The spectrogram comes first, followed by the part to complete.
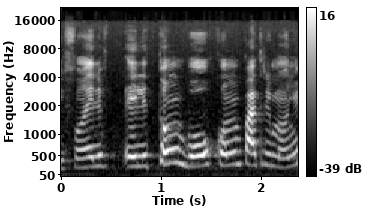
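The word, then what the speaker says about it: IPHAN: Então, o IFAM, né, pronuncia IFAM, ele tombou como um patrimônio histórico esse sítio arqueológico da Lapa da Cerca Grande.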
